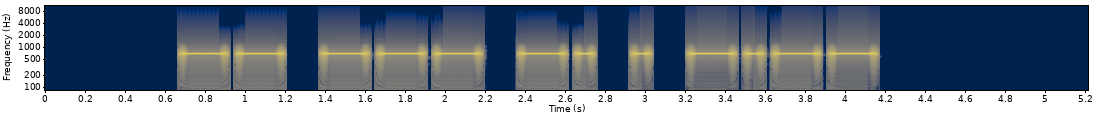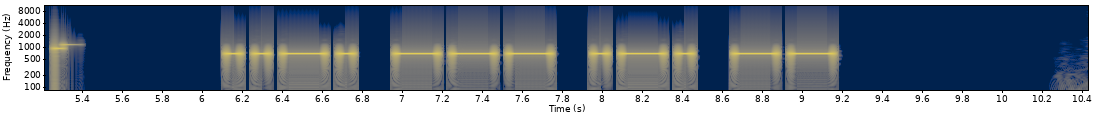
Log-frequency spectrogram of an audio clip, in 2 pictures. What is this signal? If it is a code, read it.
Morse code, heard as a keyed tone, about 17 wpm, 700 Hz. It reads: MONEY FORM
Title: Sets of 4 Words - New Word Drill - 17wpm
